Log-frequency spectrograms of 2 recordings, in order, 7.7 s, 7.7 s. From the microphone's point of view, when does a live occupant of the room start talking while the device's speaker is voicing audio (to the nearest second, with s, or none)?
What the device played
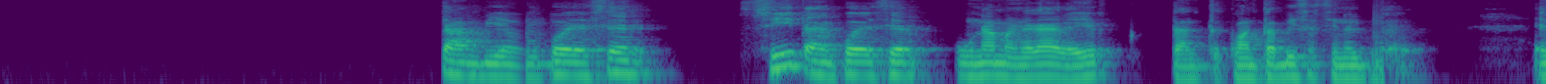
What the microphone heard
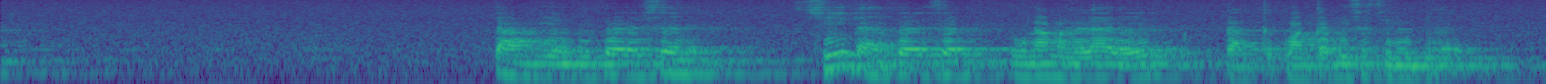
none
